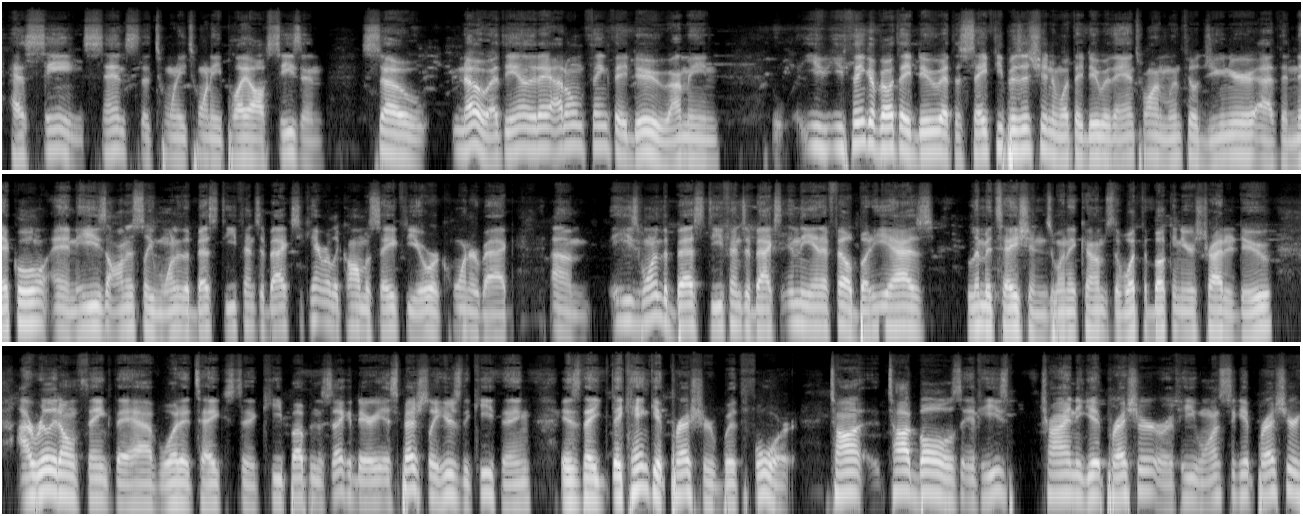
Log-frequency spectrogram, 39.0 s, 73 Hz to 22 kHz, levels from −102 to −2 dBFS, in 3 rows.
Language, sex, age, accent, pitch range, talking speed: English, male, 20-39, American, 110-135 Hz, 205 wpm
